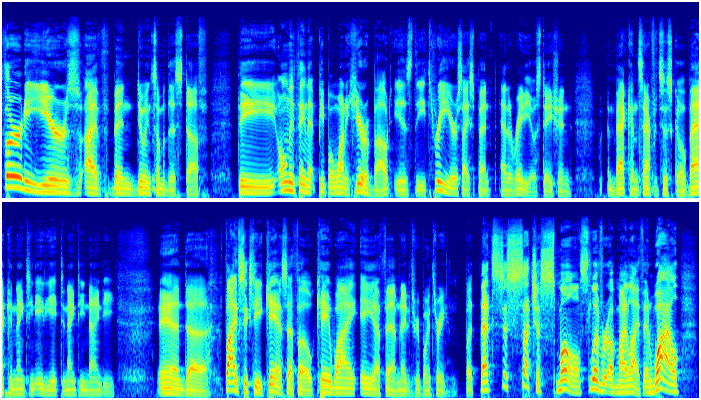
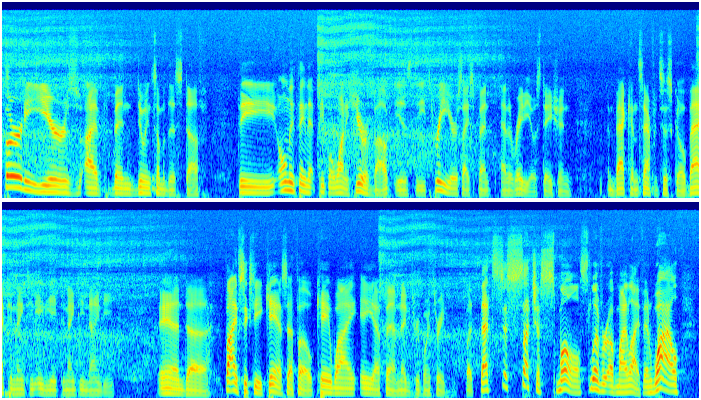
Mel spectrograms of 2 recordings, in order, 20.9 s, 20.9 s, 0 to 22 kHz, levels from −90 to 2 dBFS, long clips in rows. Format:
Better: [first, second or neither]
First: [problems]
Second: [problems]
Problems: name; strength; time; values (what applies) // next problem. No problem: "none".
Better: first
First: none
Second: hiss; noticeable; throughout; 10 dB below the speech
